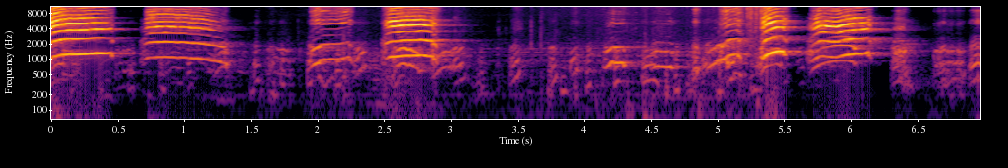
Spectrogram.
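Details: Young vizsla pups at 18 days, kennel litter B, crying in loud, separate bursts of high arched squeals with softer whimpering between them, several puppies overlapping.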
